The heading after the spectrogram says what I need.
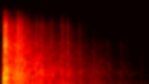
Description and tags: metallic crash
The sound of a collision with a metallic surface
